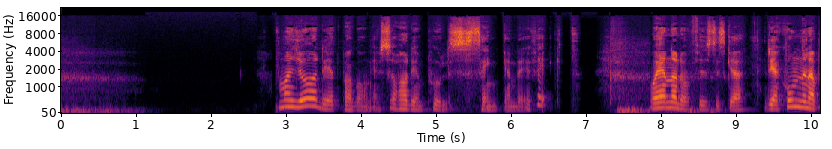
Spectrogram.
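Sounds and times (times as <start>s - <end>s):
slow deliberate breathy exhale: 0.0s - 1.2s, 7.2s - 7.9s
speech: 2.9s - 10.1s.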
